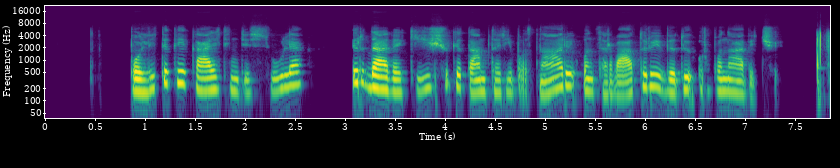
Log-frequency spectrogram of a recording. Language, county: Lithuanian, Kaunas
